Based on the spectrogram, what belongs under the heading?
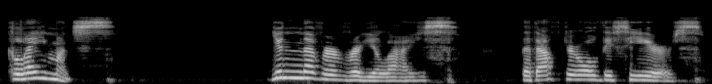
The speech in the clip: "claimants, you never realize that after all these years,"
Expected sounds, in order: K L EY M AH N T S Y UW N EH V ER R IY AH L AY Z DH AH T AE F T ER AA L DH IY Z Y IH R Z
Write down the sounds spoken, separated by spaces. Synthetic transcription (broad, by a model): K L EY M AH N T S Y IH N EH V ER R IY AH L AY Z DH AH T AE F T ER AA L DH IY S Y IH R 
